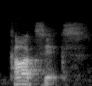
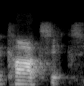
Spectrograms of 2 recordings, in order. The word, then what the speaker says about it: coccyx: And then number 8 is the how do I pronounce that? Coccyx.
